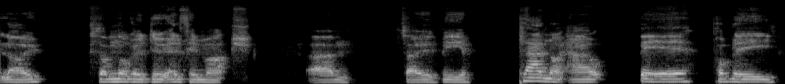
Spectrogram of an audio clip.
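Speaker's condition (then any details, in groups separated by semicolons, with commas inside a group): Down syndrome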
